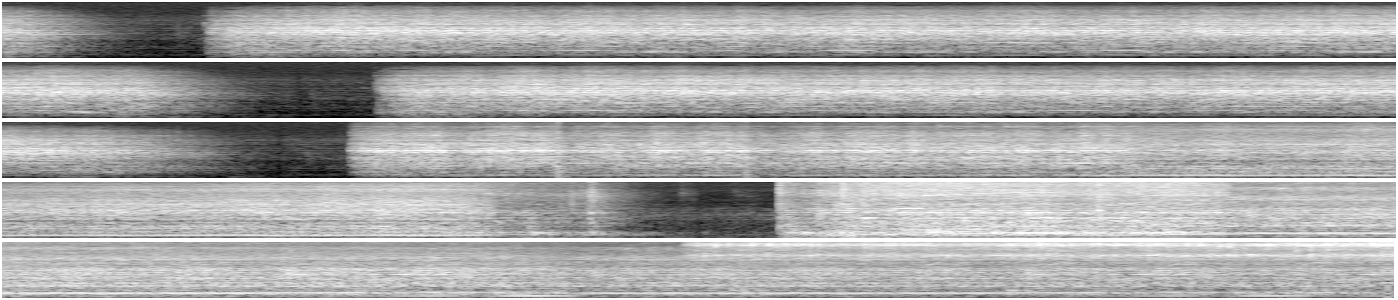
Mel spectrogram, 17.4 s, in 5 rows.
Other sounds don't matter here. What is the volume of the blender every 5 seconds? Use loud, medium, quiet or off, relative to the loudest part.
medium, medium, loud, medium.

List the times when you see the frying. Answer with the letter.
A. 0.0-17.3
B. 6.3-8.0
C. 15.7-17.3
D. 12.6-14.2
C.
